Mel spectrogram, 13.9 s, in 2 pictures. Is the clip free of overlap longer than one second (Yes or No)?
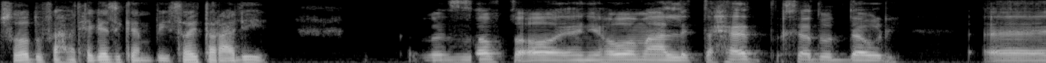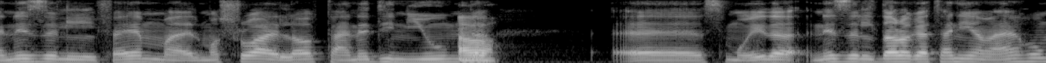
Yes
